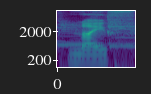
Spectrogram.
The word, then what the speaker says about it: knife: Your knights give some classic examples, ones learners often stumble over like uh the silent K at the start of words like knife, no, knee.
